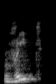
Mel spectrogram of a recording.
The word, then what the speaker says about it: read: why in this case read doesn't change in the spelling huh only the pronunciation changes it's red red red all right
